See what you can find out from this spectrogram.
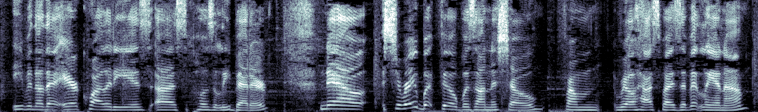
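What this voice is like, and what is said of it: Hoarse, strained voice. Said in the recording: “I'm still losing my voice. ... Yes, that smoke.”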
